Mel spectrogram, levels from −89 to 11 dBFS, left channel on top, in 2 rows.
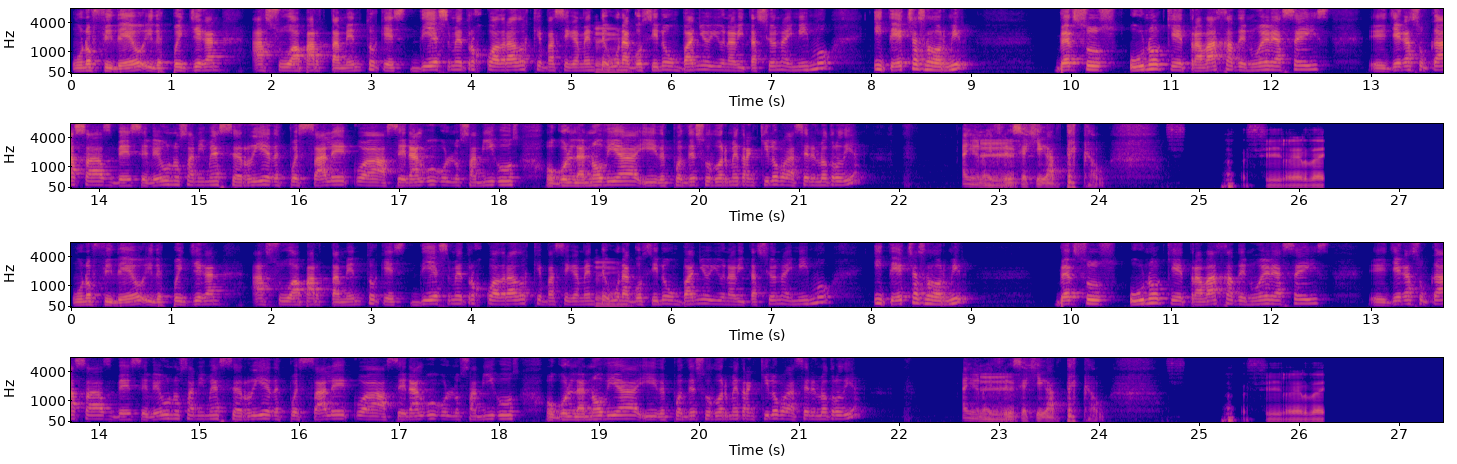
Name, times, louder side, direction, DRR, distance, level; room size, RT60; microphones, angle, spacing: voice 1, 0.0-9.0 9.8-21.7 22.6-24.6, left 5 dB, 85° left, 1.3 m, -33 dB
voice 2, 5.2-5.6 22.8-23.4 24.7-24.8 25.2-26.2, left 4 dB, 50° left, 4.8 m, -40 dB
head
